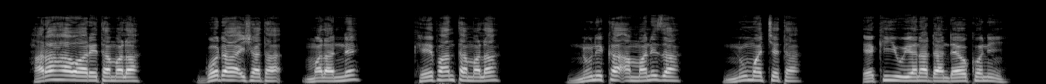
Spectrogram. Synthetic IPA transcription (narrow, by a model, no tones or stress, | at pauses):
hɐɾɐɦɐwaːɾɛt̪ɐmɐlɐ | ɡɔd̪aːɪʃ̬ɐt̪ɐ | mɐlɐnːɛ | kʰe̞ːfɐnt̪ːɐmɐlɐ | nʊnɪkːɐːmːɐnɪzɐ | nʊmɐt͡ʃːɛt̪ɐ | ɛkːɪjuːjɐnɐd̪ɐnd̪ɐjɔkːɔniː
